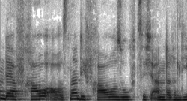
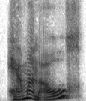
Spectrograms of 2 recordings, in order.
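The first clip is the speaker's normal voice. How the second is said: astonished; slower than usual. Acted. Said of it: "fragte Hans erstaunt".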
